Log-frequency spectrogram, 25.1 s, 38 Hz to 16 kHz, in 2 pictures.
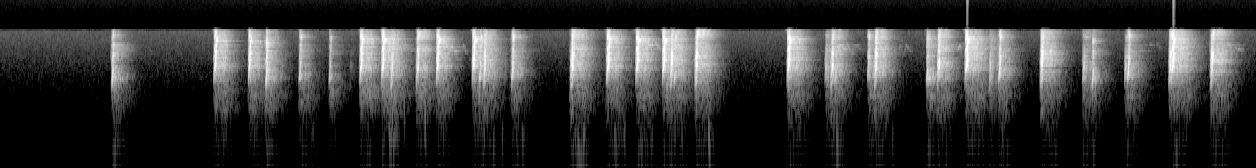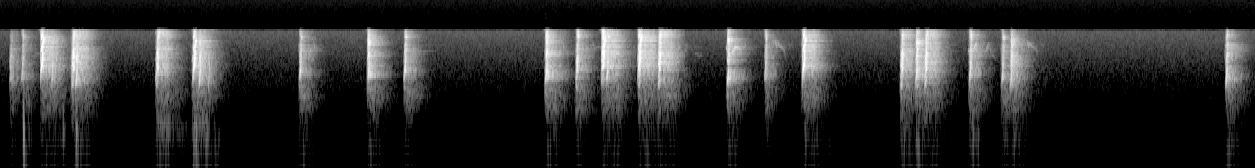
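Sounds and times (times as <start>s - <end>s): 
turkey panic calling: 1.1s - 1.4s, 2.1s - 7.2s, 7.8s - 14.8s, 18.0s - 20.9s, 21.6s - 23.0s, 24.8s - 25.1s.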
